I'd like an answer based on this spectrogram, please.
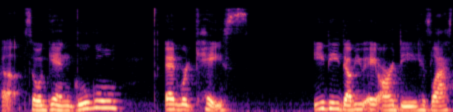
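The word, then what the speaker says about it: Cayce: helps break that up so again google edward case EDW ard his last name is spelled see a why c e thanks for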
